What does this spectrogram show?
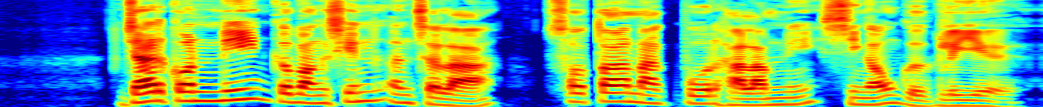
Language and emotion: Bodo, neutral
